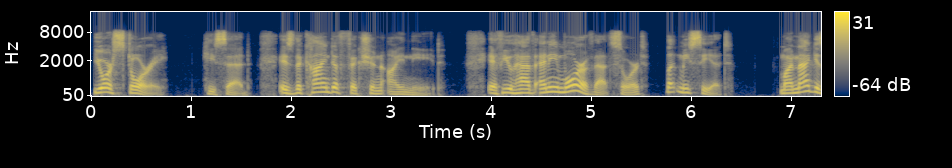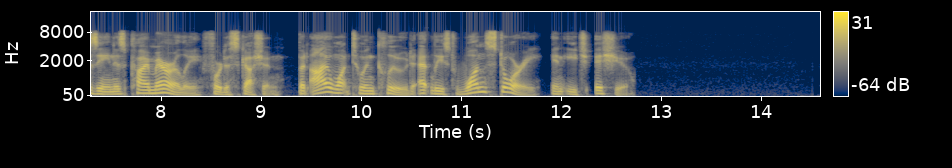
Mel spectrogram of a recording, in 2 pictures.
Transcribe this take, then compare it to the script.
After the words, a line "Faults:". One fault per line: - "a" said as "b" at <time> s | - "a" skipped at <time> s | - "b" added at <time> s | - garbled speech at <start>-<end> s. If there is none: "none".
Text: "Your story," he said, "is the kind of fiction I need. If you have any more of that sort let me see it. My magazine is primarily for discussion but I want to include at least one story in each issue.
"Your story," he said, "is the kind of fiction I need. If you have any more of that sort let me see it. My magazine is primarily for discussion but I want to include at least one story in each issue.
Faults:
none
